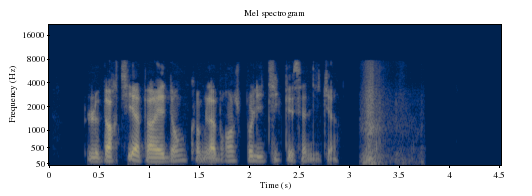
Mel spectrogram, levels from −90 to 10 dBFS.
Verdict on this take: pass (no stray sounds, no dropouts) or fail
fail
